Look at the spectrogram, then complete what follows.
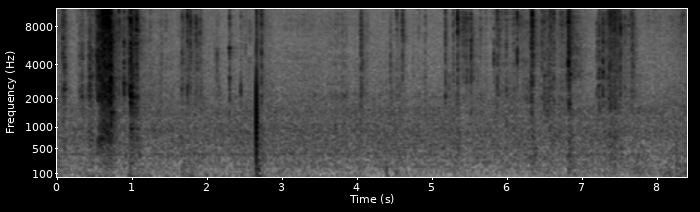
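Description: Faint scraping and small clicks of a snap-off utility knife trimming the overhang of packing tape along the edge of a foam model boat hull, with one sharp click about two and a half seconds in.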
